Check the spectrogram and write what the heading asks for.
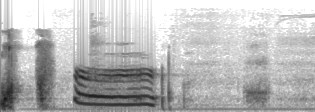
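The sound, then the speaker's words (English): A voice imitates the gory squishing of an off-camera slasher-movie kill: two breathy bursts, a drawn-out gurgling groan, quick wet clicks, then a faint trailing squelch, all fairly loud. “You're just going to hear noises. like squishy noises?”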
